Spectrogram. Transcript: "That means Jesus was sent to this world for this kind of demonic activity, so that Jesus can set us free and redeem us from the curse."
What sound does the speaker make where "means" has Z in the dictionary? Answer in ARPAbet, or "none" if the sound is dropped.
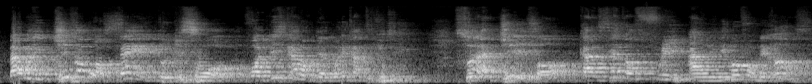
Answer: none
